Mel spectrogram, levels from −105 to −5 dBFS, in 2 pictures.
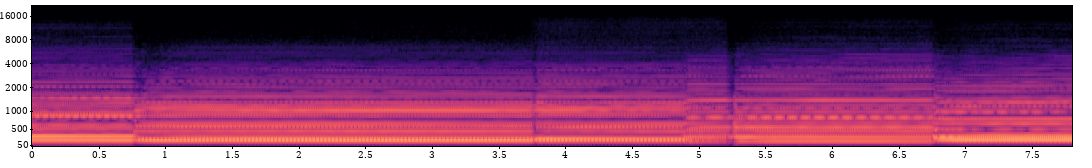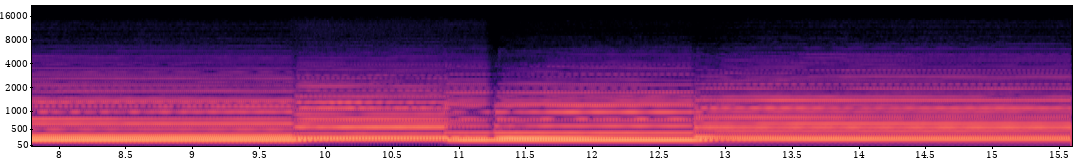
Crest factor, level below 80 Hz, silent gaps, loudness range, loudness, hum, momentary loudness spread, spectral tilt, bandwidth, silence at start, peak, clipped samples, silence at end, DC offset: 12 dB; -88 dBFS; none; 4 LU; -31 LUFS; none; 6 LU; -10 dB/octave; 5.6 kHz; 0 s; -20 dBFS; under 0.1%; 0 s; under 0.1%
